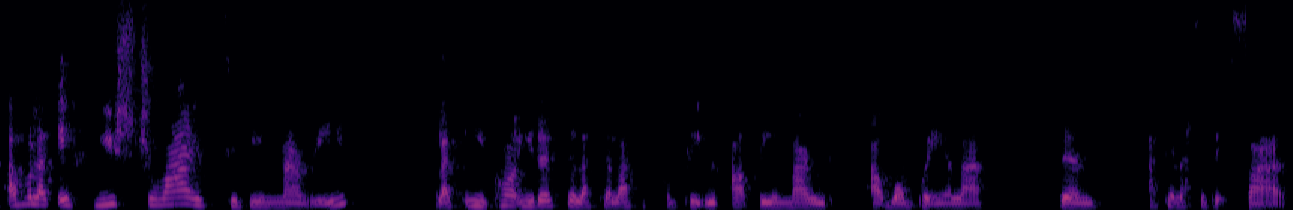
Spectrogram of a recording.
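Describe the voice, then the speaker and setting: A woman's voice: low voice, fairly quick, no room sound. A young woman hosting a casual podcast chat, earnest and reflective as she shares her views. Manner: earnest, reflective, speaks of faith. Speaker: podcast host. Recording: dull, dry lo-fi podcast audio.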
